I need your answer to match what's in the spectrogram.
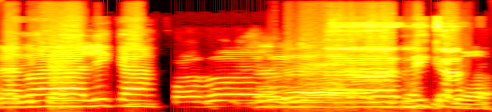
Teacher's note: যালিকা, আপনার জালটা হয় না এখানে, সিটি হবে না, একদম নরম হবে, নরম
